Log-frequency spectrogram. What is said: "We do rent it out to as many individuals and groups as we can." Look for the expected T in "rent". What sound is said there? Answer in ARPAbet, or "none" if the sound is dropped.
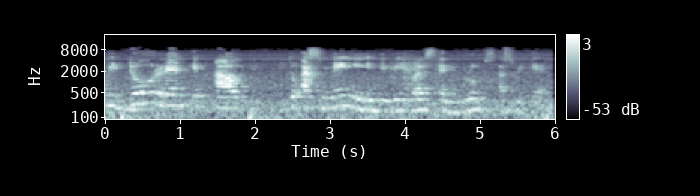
none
